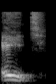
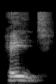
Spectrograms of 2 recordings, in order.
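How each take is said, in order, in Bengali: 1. এটি সরাসরি স্বরবর্ণ দিয়ে শুরু হয়, h নেই। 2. এটি একটি শোনা যায় এমন h ধ্বনি দিয়ে শুরু হয়। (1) "একটা হচ্ছে আমরা বলেছি এইচ" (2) "আরেকটা হয় হেইচ"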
